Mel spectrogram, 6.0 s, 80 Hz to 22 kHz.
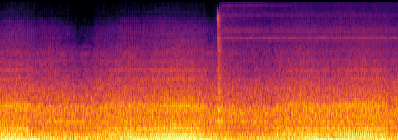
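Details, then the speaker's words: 2003 Stewart & Stevenson M1078 diesel truck just after cold start: deep idle rises and settles as the idle adjusts itself, with a sharp air hiss from the pop-off valve as the tire inflation system fills; normal cold idle. "You can hear the idle adjusting itself somewhat here."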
